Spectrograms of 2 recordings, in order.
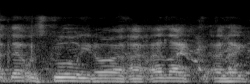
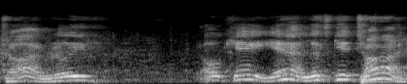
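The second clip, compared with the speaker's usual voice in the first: excited; 6 semitones higher, 5 dB louder, slower than usual. Retold or imitated. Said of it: "I was like".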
